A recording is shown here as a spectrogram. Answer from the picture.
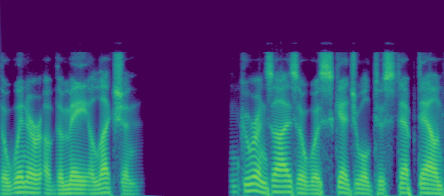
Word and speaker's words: Nkurunziza: Nkurunziza, pronounced Nkurunziza, who said he believed he was divinely ordained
